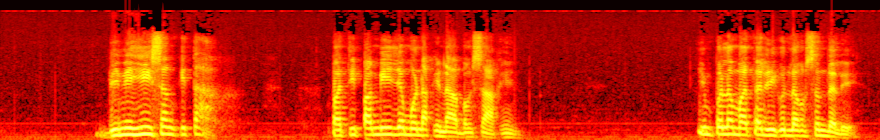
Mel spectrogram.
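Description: A middle-aged man speaks with animation, close by.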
